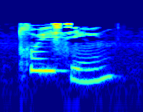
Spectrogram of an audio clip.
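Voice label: "推行", Mandarin Chinese; hsk; chinese flashcards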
